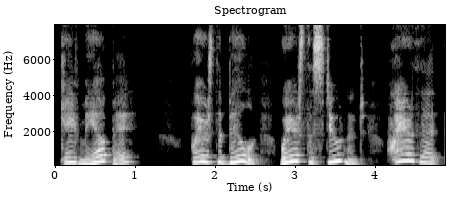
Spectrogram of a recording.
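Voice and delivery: high, loud, frantic questioning; agitated demands. A narrator's reading. Waking patient demands his bill and the student, agitated.

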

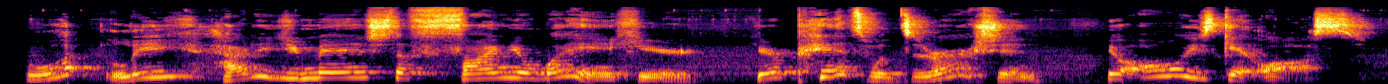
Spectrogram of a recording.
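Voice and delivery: cheeky game character read; playful big brother teasing. Acted. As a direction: tease your lost little brother.

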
